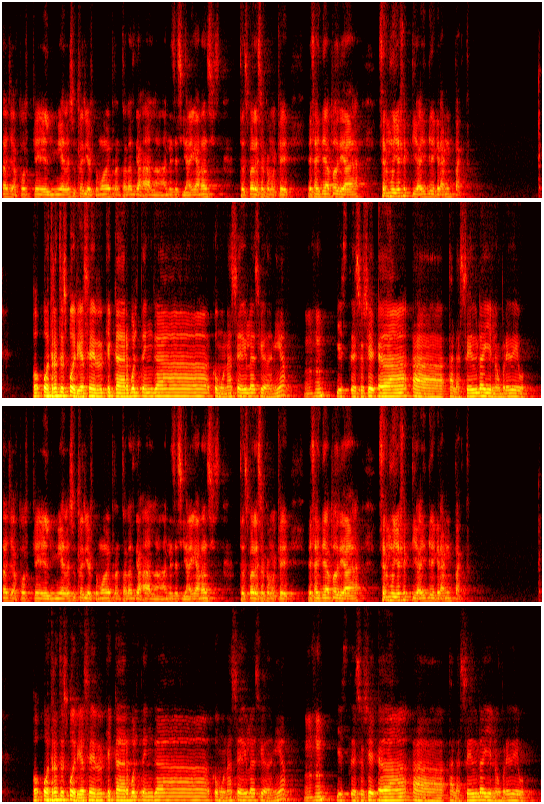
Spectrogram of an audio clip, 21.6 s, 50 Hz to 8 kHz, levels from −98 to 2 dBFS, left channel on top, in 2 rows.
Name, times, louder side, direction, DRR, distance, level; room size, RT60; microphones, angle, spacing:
voice 1, 0.0-4.3 4.8-5.7 6.1-7.2 7.5-9.2 16.8-17.3, right 1 dB, 10° right, 13 dB, 0.6 m, -34 dB
voice 2, 11.4-16.5 17.5-21.2, left 2 dB, 55° left, 15 dB, 0.9 m, -28 dB
20.0 x 18.0 x 8.2 m, 1.1 s
head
